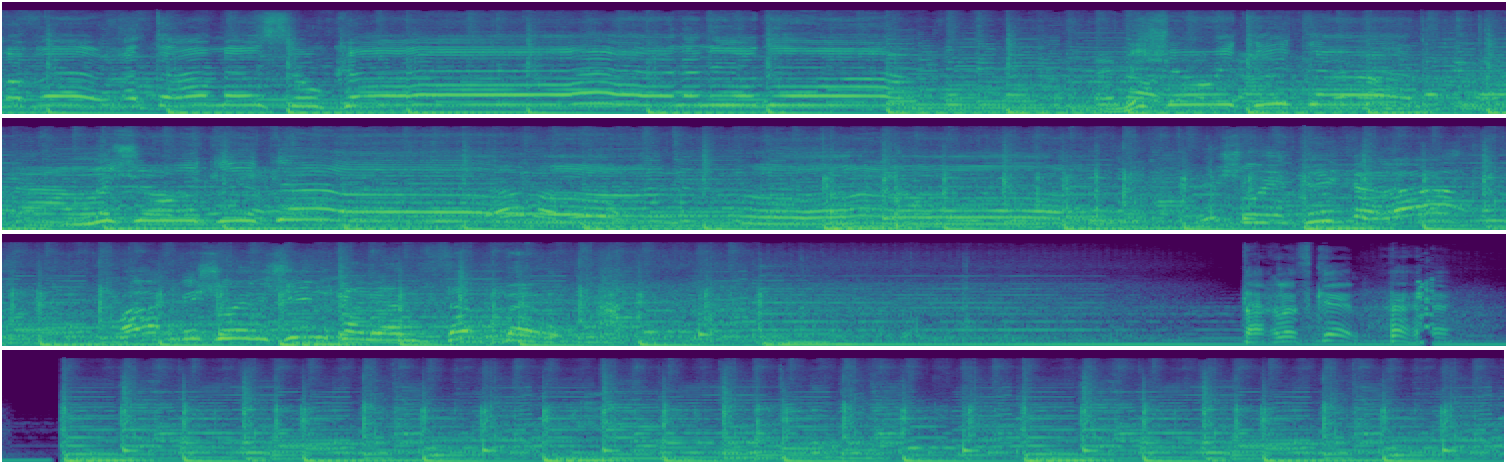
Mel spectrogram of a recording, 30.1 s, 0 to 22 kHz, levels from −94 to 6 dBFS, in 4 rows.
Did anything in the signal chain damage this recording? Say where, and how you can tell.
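Yes. Frames out of order at 22.12 to 22.21 s: two adjacent blocks of about 26.1 ms, one frame each, were decoded in swapped order. That stretch plays with its halves exchanged, giving a brief garbled flutter and no lost time. The block length fits compressed codec frames resequenced during network or storage delivery.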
